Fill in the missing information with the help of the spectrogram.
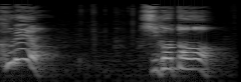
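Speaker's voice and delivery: loud, high-pitched begging demand; indignant cry for work; mock demanding plea. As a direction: belt it out like a comic plea.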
